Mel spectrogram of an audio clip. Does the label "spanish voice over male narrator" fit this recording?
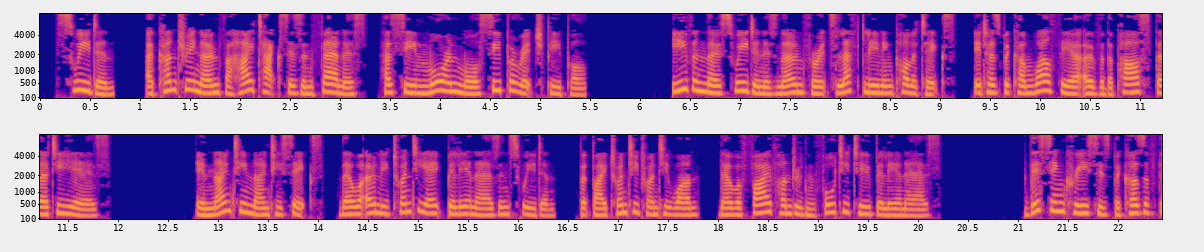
No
